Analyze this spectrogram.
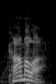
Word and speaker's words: Kamala: And like if if we were in Camala Harris's presidency, Kamala.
